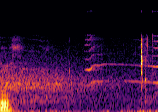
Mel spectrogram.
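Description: Mostly quiet, with a faint, high-pitched, drawn-out whine in the last half-second.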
